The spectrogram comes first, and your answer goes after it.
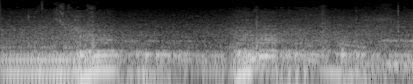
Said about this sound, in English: I'll give it a little quick rev for you guys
